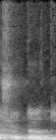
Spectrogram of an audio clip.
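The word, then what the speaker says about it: judogi: julgue tá junto aí se escreve judô gi mas a gente fala julgue e é e ela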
